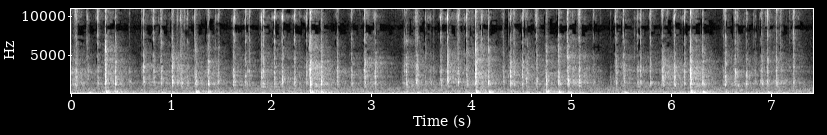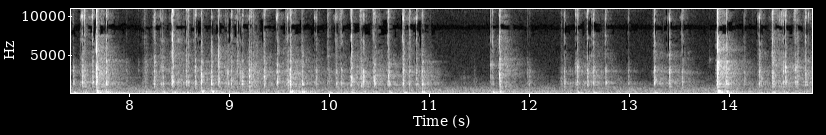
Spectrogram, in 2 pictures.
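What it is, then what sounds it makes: Plastic mechanical keyboard being typed on. Both hands' fingertips type continuously on a Keycool K84 75% mechanical keyboard with plastic keycaps, producing a steady stream of quick, bright clacks with short, dry decays. The typing briefly thins out around the eleven-second mark before resuming, with a few sharper keystrokes standing out.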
